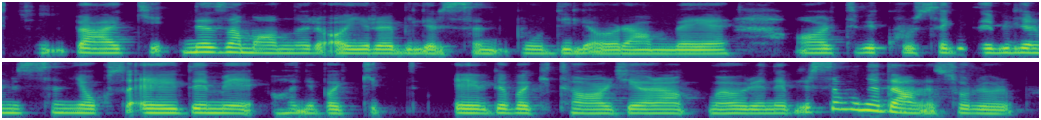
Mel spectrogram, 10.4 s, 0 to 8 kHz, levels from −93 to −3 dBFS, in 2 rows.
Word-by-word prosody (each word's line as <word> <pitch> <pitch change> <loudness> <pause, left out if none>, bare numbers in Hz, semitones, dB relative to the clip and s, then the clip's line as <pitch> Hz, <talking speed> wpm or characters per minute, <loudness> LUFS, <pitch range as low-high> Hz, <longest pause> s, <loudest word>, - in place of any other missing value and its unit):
için, 290 -1 -13
belki, 185 -1 0
ne 220 +1 +5
zamanları 180 -4 0
ayırabilirsin 170 -2 0
bu 165 -1 -4
dili 170 - -1
öğrenmeye? 155 0 +1 0.3
Artı, 185 +1 -3
bir 200 - +1
kursa 195 0 -4
gidebilir 195 0 0
misin, 190 +1 -4
yoksa 180 -2 -1
evde 185 0 +4
mi, 180 -2 +1
hani, 170 0 -5
vakit, 165 -1 -4 0.3
evde 185 0 +3
vakit 180 +1 -2
harcayarak 170 0 0
mı 170 - -1
öğrenebilirsin? 175 - -1
Bu 320 - +4
nedenle 235 -10 +5
soruyorum. 170 -4 -2
180 Hz, 150 wpm, -21 LUFS, 170-190 Hz, 0.3 s, ne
